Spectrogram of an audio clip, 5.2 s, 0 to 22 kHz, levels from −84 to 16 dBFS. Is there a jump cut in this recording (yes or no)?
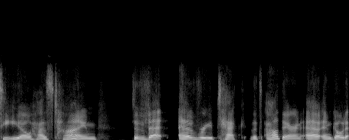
no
